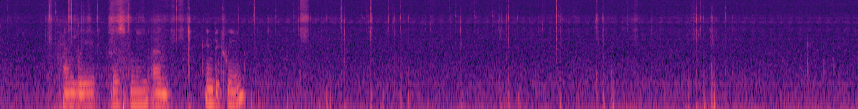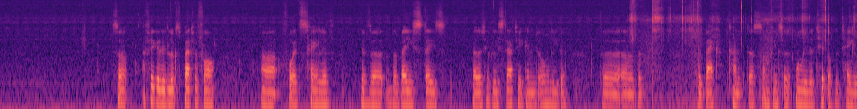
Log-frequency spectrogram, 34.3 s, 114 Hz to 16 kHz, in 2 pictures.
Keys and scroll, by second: 1.5 Up, 6.3 shift+r, 7.9 r, 11.3 shift+r, 12.0 shift+r, 14.0 alt+a, 30.2 3.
